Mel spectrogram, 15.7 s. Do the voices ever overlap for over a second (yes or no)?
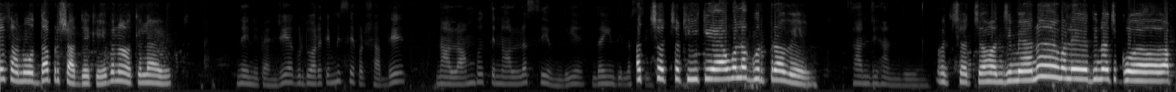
no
